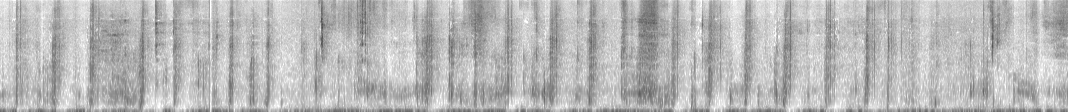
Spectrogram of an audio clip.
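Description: A person crunching and chewing mouthfuls of black sesame seeds on a white dessert, close to the microphone: a dense run of sharp crackling crunches.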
